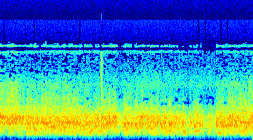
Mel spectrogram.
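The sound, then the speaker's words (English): A steady, loud roar of wind moaning down a valley at night and rain flickering across apple trees in La Touraine, France, with a deep rumbling undertone of thunder in the hills and no voices. “Two nights later, in the part of France once called La Touraine, the wind moans down the valley, and rain flickers across the apple trees, and thunder stirs in those haunted hills.”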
